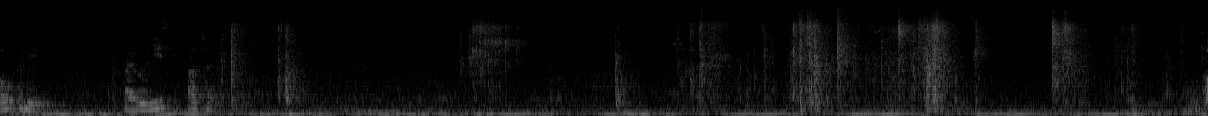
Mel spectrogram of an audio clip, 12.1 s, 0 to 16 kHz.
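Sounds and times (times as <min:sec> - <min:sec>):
plastic bag rustling: 0:06.7 - 0:12.0.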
